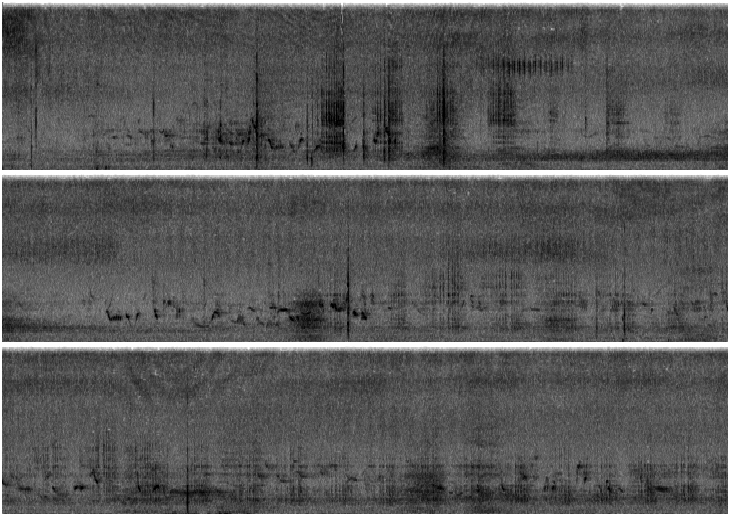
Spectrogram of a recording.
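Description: Outdoor ambience with scattered bird calls and chirps over a faint steady low hum.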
